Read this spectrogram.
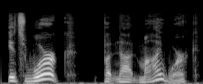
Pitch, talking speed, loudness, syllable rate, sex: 145 Hz, 150 wpm, -17 LUFS, 3.6 syllables/s, male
